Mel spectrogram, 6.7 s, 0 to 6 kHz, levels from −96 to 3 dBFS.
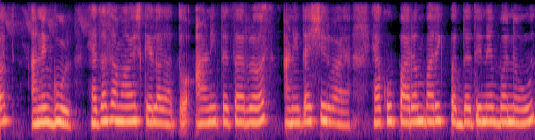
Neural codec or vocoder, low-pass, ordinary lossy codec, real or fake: none; 5.4 kHz; AAC, 48 kbps; real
